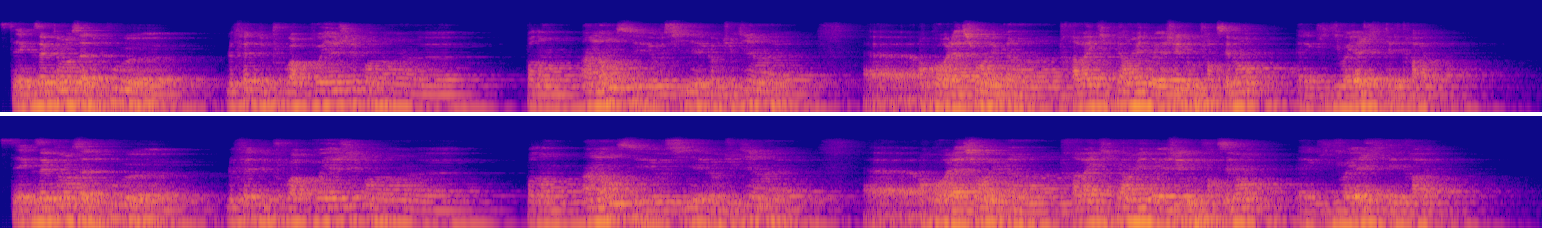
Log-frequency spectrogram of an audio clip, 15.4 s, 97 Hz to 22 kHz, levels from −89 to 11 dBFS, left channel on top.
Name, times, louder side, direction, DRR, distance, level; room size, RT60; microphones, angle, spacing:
voice 1, 0.1-1.7 2.3-4.5 5.3-8.0 8.3-8.4 8.6-12.6 13.0-14.3, equal, 60° left, -3 dB, 1.6 m, -26 dB
7.6 x 3.8 x 6.3 m, 1.5 s
head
